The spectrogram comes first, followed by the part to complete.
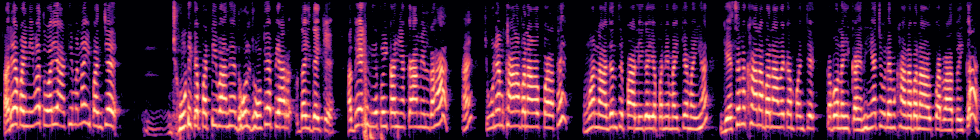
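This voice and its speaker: A woman's voice: high-pitched, a little fast, a bit bright. A woman voicing a hot-headed, protective young village brother in a cartoon comedy drama, insistent and argumentative with an Awadhi accent. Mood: angry, scornful.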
